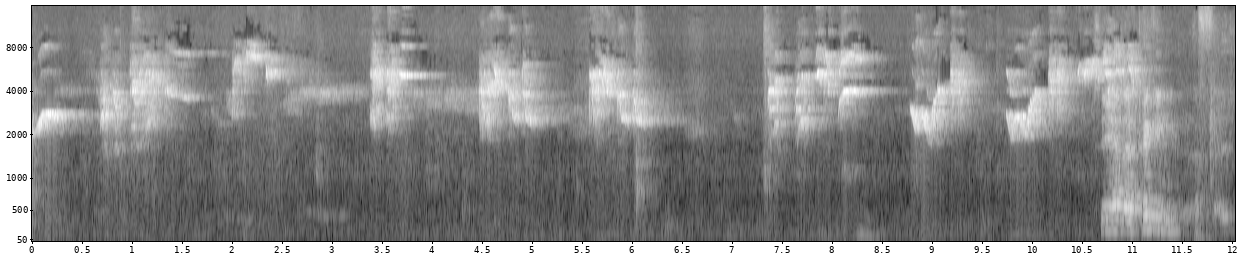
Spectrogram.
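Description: A song thrush sings loud, varied phrases of bright whistles and harsher chirps, most phrases repeated two to four times before it switches to a new one, with short pauses between.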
